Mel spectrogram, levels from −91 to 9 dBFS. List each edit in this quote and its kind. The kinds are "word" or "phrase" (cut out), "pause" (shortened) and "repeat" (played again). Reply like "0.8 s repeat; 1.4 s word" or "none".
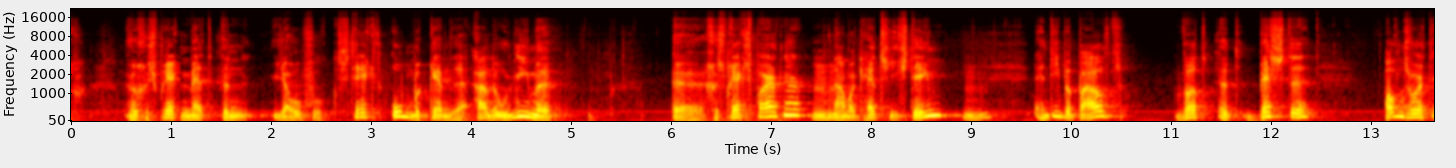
1.1 s word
